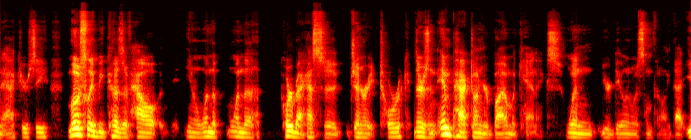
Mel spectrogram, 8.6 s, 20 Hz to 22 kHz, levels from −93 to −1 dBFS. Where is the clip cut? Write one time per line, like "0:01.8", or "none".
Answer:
0:05.1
